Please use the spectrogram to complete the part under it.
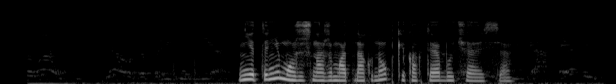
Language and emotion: Russian, neutral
